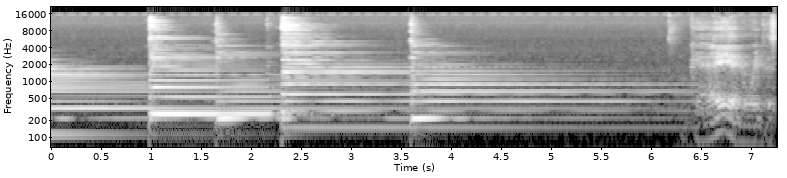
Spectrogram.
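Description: Fingerstyle acoustic guitar picks out a measure of a song without slaps, a few plucked notes and chords ringing out and decaying, close and clear, with a brief rustle near the end.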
